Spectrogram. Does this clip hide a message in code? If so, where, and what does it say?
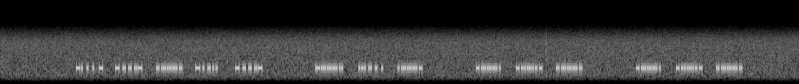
Yes: Hellschreiber (Feld-Hell, 122.5 baud) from 0.7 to 7.4 s, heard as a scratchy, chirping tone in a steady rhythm, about 770 Hz, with radio static. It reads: UA8KA 579 608 608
